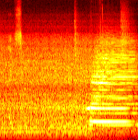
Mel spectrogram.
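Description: The Kalka-Shimla toy train pulls away in winter with a low rolling rumble, then a loud horn blast sounds near the end and fades.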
